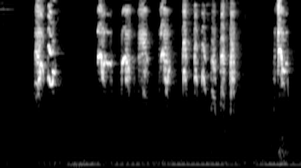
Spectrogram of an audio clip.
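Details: Young wild long-tailed shrike calling a rival, starting to bring out its mimicry: a rapid run of dry, raspy chirps after two sharp opening notes, one more harsh note at the end, with a constant low hum.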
